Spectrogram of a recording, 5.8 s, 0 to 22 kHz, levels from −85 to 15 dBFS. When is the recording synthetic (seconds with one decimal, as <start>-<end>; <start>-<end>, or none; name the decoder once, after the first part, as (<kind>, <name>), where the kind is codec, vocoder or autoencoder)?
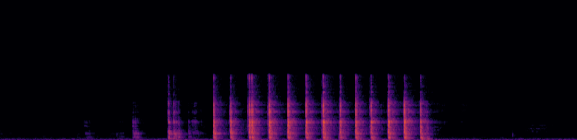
3.8-4.6 (vocoder, BigVGAN v2)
